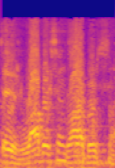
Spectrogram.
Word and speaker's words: Robertson: Robinson Pastor Robinson 224 Lincoln Street say you pronounced that as Robertson Robertson r o b r s o n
